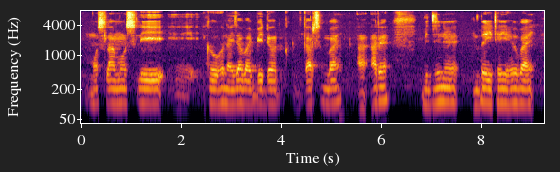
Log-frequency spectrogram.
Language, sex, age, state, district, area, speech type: Bodo, male, 18-30, Assam, Kokrajhar, rural, spontaneous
